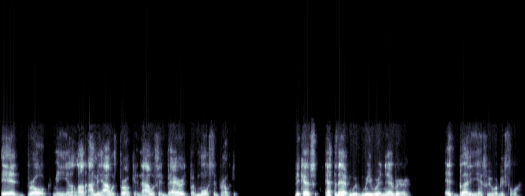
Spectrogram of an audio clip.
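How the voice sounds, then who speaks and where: An older man in his sixties or beyond, answering interview questions as a guest author in a halting way, often repeating words. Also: deep voice, vocal fry, slightly rough. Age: 60s or older. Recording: dull, muffled lo-fi sound.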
